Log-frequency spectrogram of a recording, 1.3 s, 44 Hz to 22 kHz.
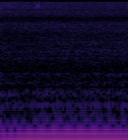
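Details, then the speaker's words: Turbo Toyota MR2 warmed about 10 minutes, idling about 1000 rpm with AC on, vacuum around 18–22; steady even low rumble with no misses, knocks or hunting; normal idle. "but that's about where my idle sits."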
